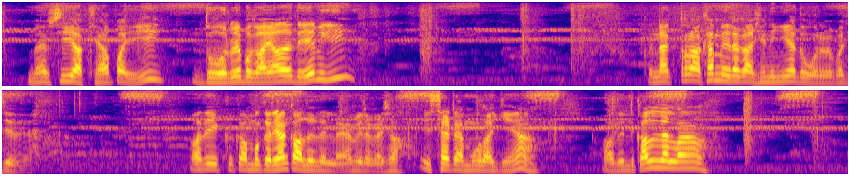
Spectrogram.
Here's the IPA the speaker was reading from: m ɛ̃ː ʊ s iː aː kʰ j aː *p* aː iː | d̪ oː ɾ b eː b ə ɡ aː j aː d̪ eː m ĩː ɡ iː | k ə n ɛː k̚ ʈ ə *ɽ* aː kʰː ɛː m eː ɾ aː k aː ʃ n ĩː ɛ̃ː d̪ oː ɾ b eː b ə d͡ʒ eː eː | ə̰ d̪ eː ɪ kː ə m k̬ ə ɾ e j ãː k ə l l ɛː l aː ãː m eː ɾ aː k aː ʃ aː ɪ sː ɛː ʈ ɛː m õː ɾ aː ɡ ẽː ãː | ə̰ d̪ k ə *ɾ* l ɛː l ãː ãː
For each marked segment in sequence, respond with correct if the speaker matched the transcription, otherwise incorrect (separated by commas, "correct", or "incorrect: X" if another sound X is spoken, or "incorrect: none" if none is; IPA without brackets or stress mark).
correct, incorrect: ɾ, incorrect: l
